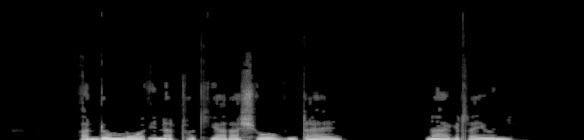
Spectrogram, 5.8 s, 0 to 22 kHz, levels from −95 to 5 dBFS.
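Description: No technical faults turn up at any point in the recording.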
